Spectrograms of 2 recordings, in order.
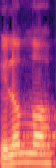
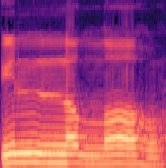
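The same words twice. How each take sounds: First: The vowel in 'Allah' is kept short. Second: The vowel in 'Allah' is drawn out long. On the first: The speaker calls it wrong. "इल्लल्लाह पढ़ना गलत है" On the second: The speaker calls it right. "अल्लाह खींचना भी है"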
